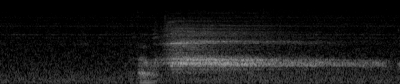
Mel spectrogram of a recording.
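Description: A man's long audible breath out through the mouth, a steady hiss of about two seconds that fades toward the end, as part of a meditative breathing exercise.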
